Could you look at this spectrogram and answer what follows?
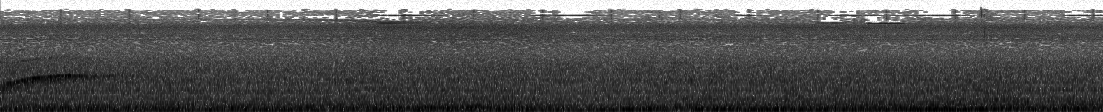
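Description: Low, steady vehicle engine rumble with road traffic noise as the float creeps forward. A brief rising whoop-like tone sounds right at the start.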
